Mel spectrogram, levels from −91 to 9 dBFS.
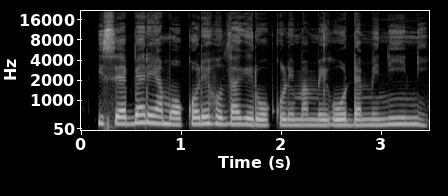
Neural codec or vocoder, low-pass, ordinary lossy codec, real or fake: none; none; none; real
